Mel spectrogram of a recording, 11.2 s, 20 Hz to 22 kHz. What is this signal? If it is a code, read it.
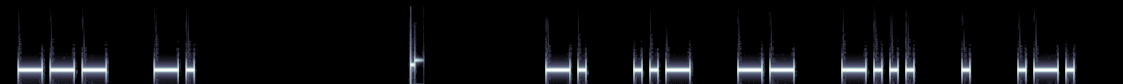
Morse code, heard as a keyed tone, about 15 wpm, spaced as for 11 wpm, 700 Hz. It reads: ON NUMBER
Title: 2x Character Spacing - Top 100 Words - 15wpm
